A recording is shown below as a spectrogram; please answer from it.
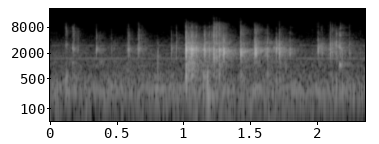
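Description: Close-miked eating of a roasted beef rib: a few faint crackles, then a burst of rapid crackly crunching about a second in that thins out over the next second.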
